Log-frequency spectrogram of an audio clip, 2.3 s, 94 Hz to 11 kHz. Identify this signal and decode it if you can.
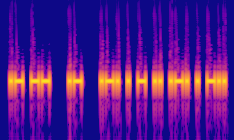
Morse code, heard as a keyed tone, about 59 wpm, spaced as for 52 wpm, 690 Hz. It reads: AM A RETIRED
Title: Speed-Racing Common QSO Phrases - 45wpm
